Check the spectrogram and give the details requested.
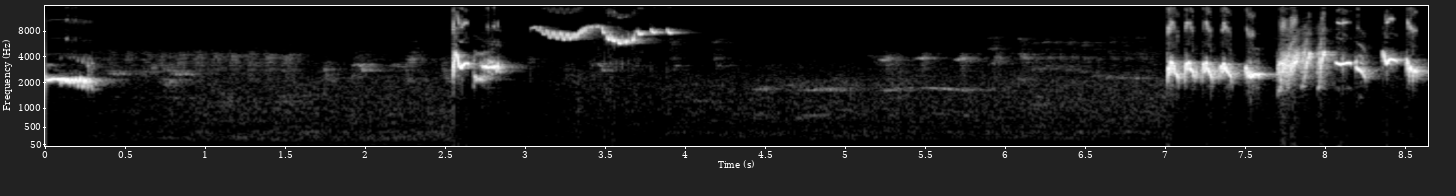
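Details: Morning song of an orange-headed thrush, used to draw replies from other thrushes: a short whistled note, then a brief twisting phrase, a long quiet stretch and a final rapid run of bright notes.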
